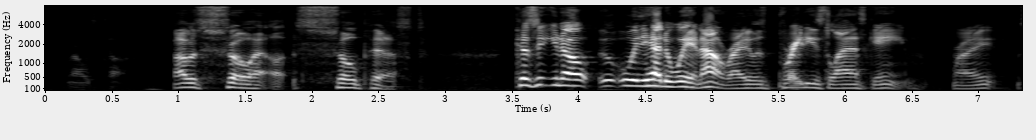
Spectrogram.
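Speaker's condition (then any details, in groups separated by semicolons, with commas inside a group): No condition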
